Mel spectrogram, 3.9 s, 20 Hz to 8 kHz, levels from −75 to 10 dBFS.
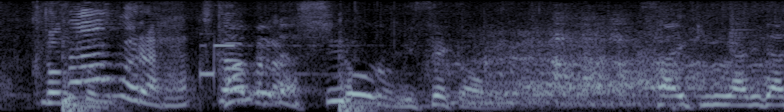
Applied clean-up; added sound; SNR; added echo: none; Bowed string instrument; 10 dB; none.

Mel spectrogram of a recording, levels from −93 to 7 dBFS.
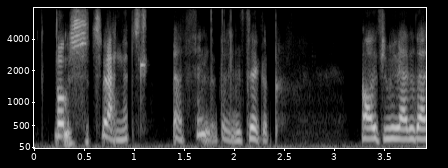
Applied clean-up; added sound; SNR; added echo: neural diffusion model UNIVERSE++.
